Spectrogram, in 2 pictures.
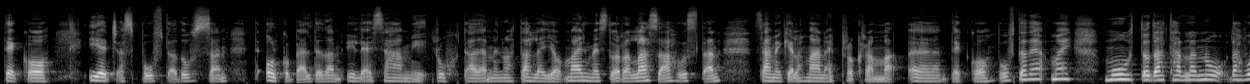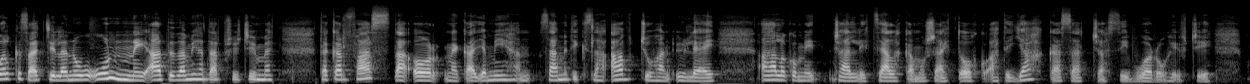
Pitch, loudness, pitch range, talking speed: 185 Hz, -22 LUFS, 150-215 Hz, 105 wpm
